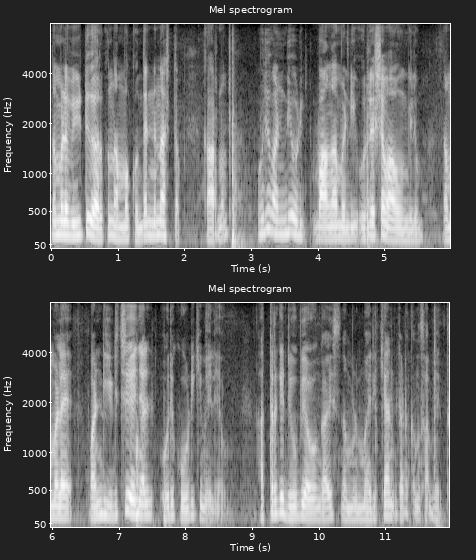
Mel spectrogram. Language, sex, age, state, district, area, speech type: Malayalam, male, 18-30, Kerala, Wayanad, rural, spontaneous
